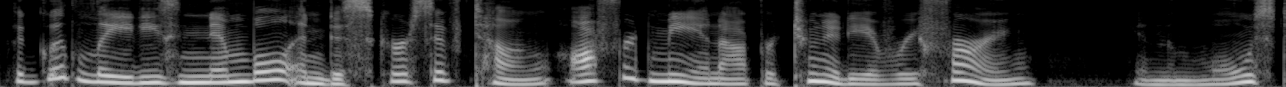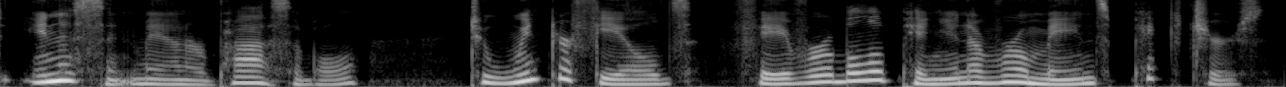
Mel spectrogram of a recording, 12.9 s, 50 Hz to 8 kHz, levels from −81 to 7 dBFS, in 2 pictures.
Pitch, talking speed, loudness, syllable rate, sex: 200 Hz, 120 wpm, -16 LUFS, 4.9 syllables/s, female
